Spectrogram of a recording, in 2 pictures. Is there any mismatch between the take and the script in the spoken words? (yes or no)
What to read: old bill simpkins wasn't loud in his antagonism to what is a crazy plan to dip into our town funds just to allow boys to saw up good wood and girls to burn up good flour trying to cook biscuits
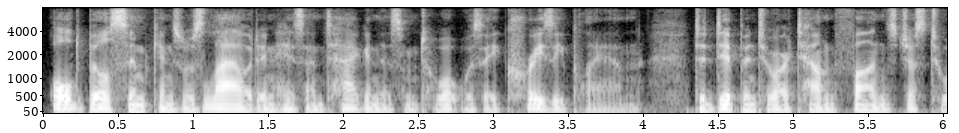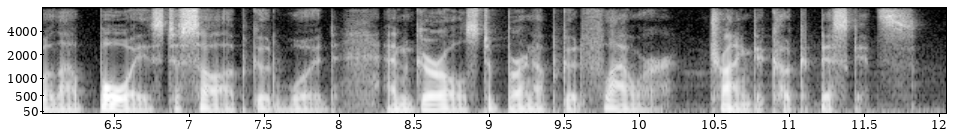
yes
